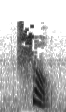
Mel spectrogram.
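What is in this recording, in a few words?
"瘦", Mandarin Chinese; chinese flashcards; hsk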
